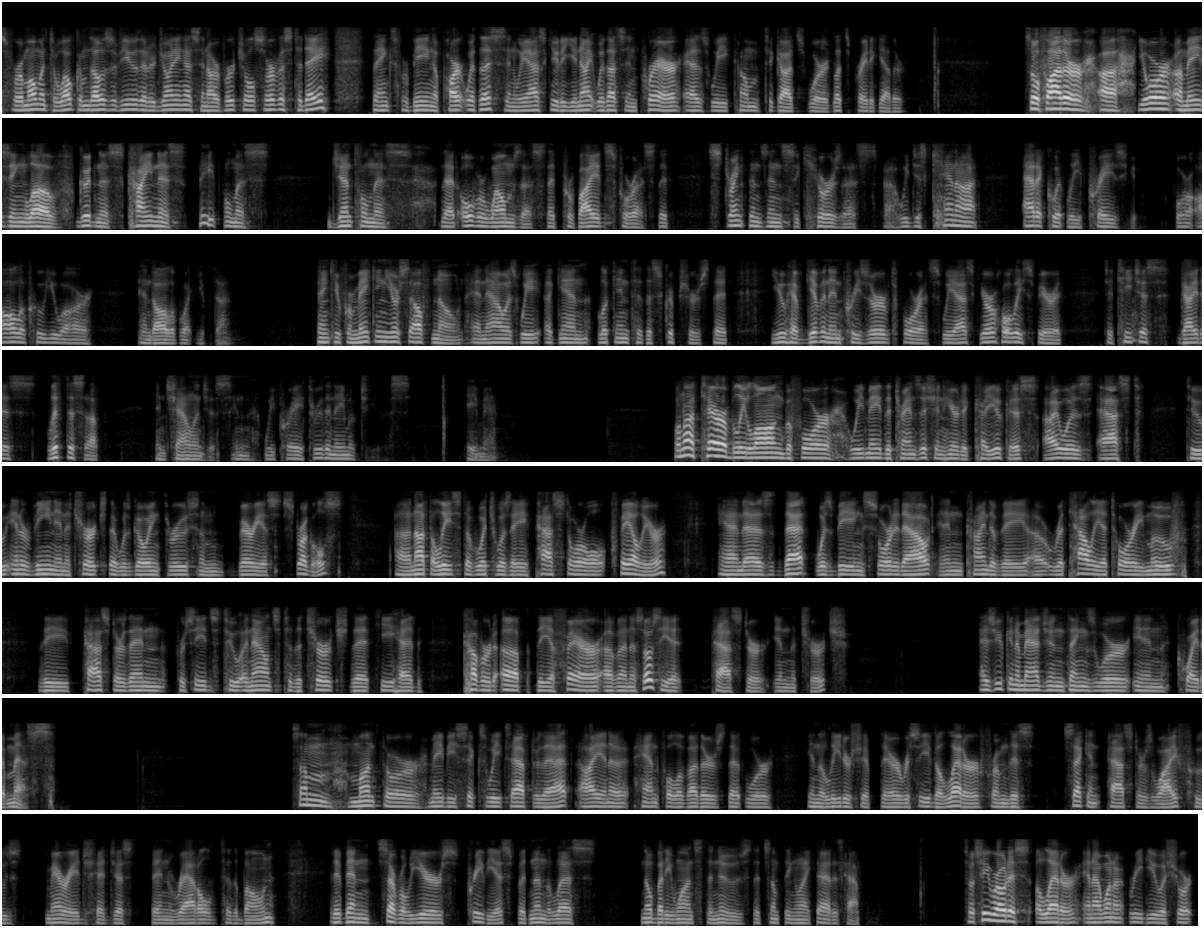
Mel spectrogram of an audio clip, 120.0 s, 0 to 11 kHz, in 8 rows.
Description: Romans 8:31-39 Service Type: am worship Everyone wants to be loved!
